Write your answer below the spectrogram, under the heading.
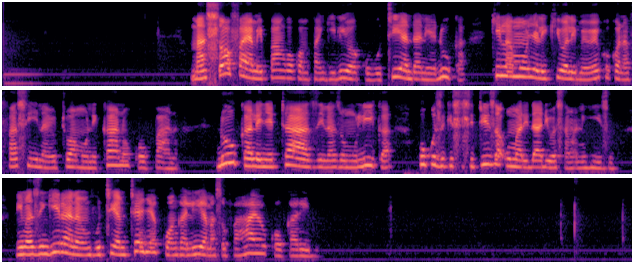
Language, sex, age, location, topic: Swahili, female, 18-24, Dar es Salaam, finance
